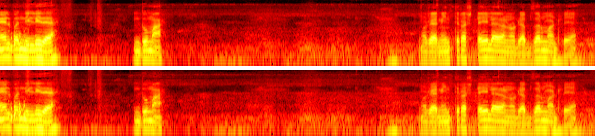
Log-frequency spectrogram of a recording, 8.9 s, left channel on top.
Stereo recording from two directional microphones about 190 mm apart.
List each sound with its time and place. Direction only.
0.0 s speech: 40° left (ahead or behind)
0.5 s speech: 20° left (ahead or behind)
2.0 s speech: 35° left (ahead or behind)
6.2 s speech: 25° left (ahead or behind)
